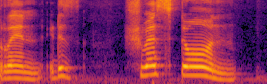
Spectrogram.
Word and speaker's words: Schwestern: Don't try to say Ren. It is not Ren. It is not Ren. It is Schwestern, Schwestern, on, O.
